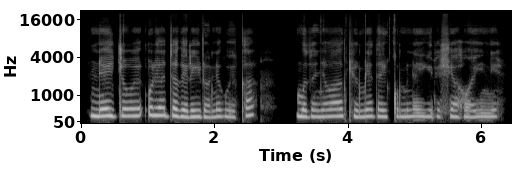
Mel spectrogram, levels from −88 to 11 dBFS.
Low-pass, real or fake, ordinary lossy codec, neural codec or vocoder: 19.8 kHz; fake; none; codec, 44.1 kHz, 7.8 kbps, DAC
